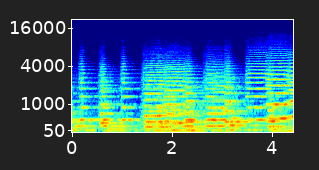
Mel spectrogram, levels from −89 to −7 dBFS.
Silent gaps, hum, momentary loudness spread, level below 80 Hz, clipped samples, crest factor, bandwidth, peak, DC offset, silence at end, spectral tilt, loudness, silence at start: none; none; 8 LU; -38 dBFS; under 0.1%; 16 dB; 11.5 kHz; -10 dBFS; under 0.1%; 0 s; -6.5 dB/octave; -26 LUFS; 0 s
